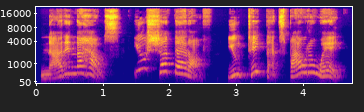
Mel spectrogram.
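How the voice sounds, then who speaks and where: Lady reading as a strict mom in a kids book, high pitched, telling off her kid, commanding. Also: wildly swooping pitch, slow, sharp tone, exaggerated voice. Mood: stern, scolding. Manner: commanding, exclaiming, emphatic. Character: stern scolding mother from a children's storybook.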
